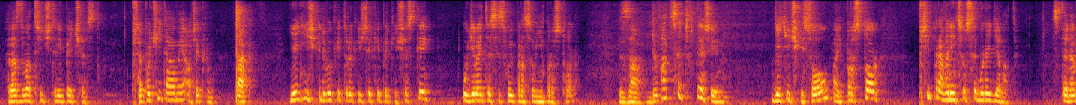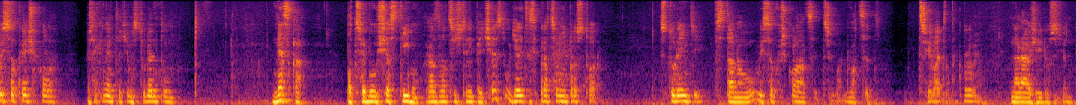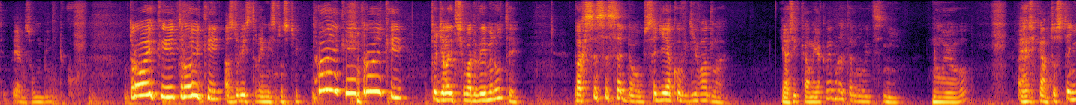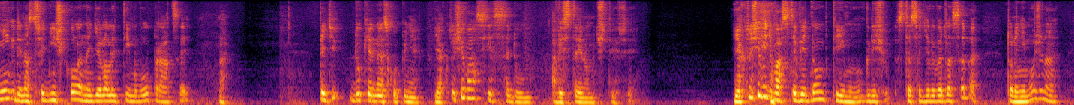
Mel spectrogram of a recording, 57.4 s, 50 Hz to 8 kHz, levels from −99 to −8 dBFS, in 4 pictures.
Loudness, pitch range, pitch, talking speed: -19 LUFS, 130-180 Hz, 150 Hz, 155 wpm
